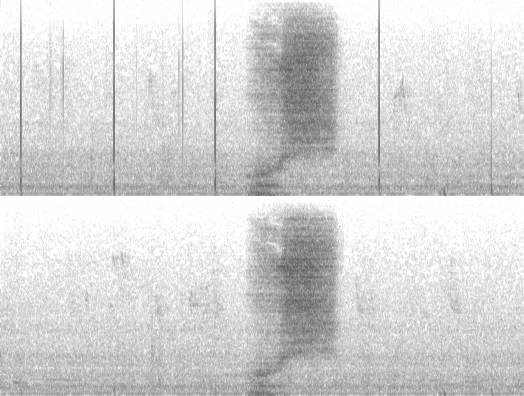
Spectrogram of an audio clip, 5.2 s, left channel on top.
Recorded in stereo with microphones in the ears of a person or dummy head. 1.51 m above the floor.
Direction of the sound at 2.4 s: 5° right (ahead or behind).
